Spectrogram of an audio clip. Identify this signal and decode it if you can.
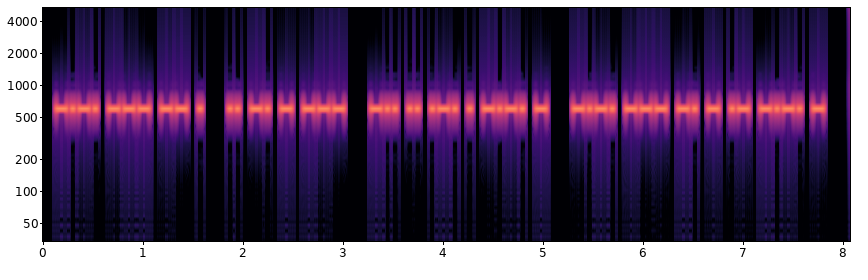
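Morse code, heard as a keyed tone, about 32 wpm, 600 Hz. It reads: COME INTO DIRECT CONTACT
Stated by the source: Morse code practice at 32 wpm from CW med Gnister, reading Ken Follett's novel Never in English.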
